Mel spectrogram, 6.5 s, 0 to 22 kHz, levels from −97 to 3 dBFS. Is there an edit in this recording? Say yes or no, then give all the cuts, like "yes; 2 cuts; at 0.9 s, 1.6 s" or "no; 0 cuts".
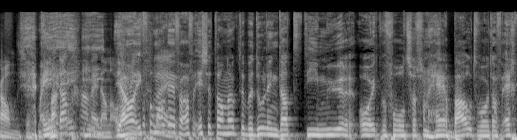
no; 0 cuts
